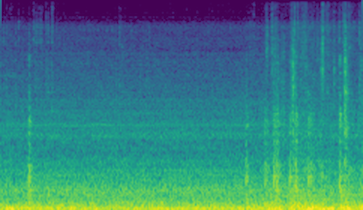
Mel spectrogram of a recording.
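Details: Car's rear passenger side near the back right tire: over steady road rumble, clustered loose rattles burst in with each bump or elevation change, stronger on rough patches; owner suspects a strut mount, source unconfirmed.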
